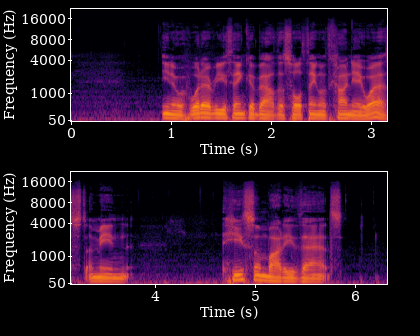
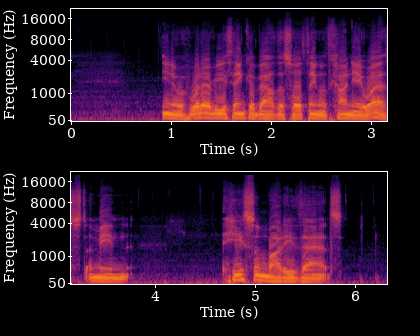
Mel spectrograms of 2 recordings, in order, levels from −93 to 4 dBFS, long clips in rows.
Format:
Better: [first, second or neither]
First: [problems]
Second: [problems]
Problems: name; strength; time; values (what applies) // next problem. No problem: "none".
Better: first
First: none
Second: distortion; slight; 10 dB below the speech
